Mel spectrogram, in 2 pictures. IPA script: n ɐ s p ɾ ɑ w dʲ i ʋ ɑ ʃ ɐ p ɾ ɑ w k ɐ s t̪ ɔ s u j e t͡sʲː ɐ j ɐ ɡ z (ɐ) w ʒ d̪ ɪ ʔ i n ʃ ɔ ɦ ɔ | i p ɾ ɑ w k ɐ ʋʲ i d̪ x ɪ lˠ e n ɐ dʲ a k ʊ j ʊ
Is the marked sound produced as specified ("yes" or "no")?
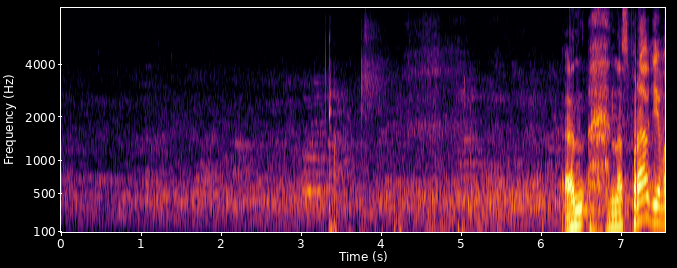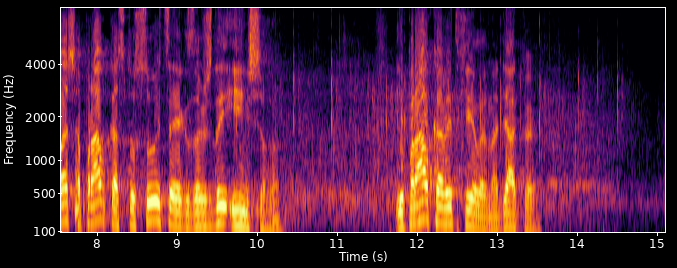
yes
